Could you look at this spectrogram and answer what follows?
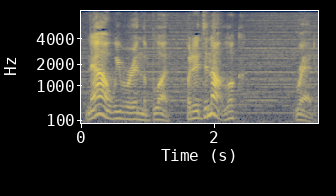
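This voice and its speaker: Animated man reading a children's storybook. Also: medium pitch, normal speed, soft background music. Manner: expressive, playful. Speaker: storybook reader. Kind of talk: animated read-aloud narration for children.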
